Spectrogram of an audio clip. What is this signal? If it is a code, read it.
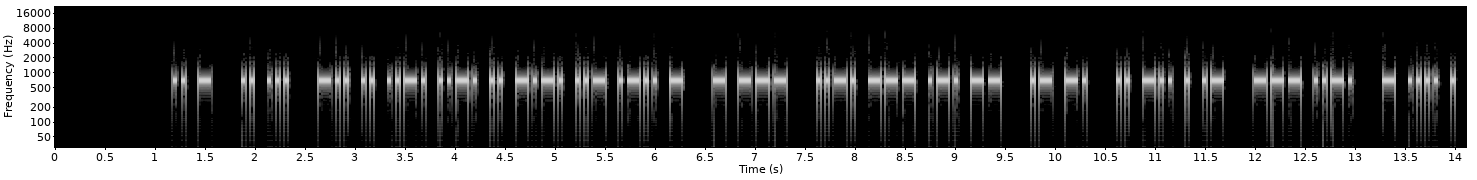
Morse code, heard as a keyed tone, about 27 wpm, 700 Hz. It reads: IT IS DIFFICULT TO FORM AN IDEA OF THE
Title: Sentences from Top 1000 Words - Review Part 1 - 28wpm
